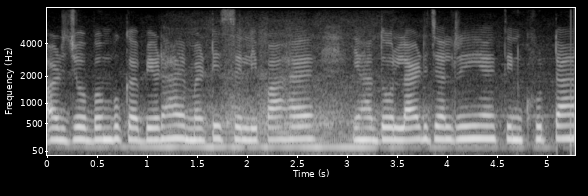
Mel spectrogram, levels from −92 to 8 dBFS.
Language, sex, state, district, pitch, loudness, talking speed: Hindi, female, Assam, Sonitpur, 210 Hz, -11 LUFS, 195 wpm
